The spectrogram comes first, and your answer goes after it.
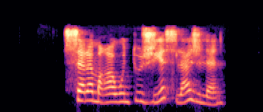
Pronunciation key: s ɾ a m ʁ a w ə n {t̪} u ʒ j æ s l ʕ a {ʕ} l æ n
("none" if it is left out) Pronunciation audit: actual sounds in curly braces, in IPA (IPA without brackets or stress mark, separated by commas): t̪, ʒ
